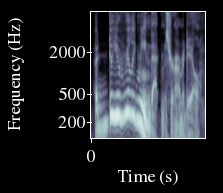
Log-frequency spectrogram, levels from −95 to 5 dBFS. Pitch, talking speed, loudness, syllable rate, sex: 145 Hz, 185 wpm, -16 LUFS, 5.3 syllables/s, male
